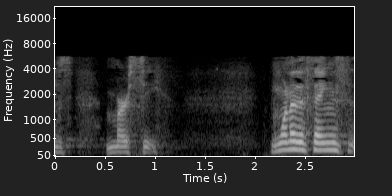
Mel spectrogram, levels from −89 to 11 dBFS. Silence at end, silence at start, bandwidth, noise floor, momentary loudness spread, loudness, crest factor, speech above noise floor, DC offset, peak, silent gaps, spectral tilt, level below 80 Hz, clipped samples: 0 s; 0 s; 5.8 kHz; -64 dBFS; 21 LU; -25 LUFS; 22 dB; 39 dB; under 0.1%; -6 dBFS; none; -9.5 dB/octave; -74 dBFS; under 0.1%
